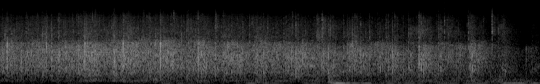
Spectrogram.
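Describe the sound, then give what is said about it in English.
Steady audience applause from a concert crowd at the Charles H. Morris Center in Trustees Garden during the 2019 Savannah Music Festival, as flatpicking guitarists Bryan Sutton and David Grier begin their set. A dense patter of many hands claps at an even level for several seconds before thinning slightly at the end. “They stopped clapping, David.”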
